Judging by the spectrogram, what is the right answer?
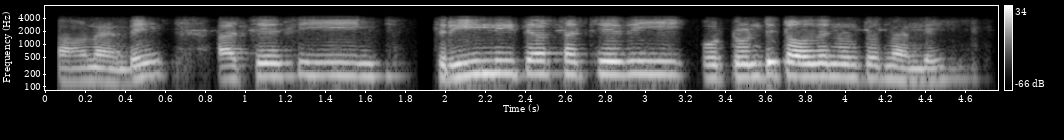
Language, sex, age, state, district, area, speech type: Telugu, male, 18-30, Telangana, Medak, rural, conversation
